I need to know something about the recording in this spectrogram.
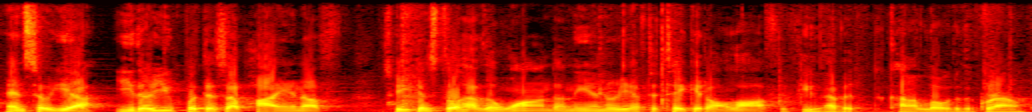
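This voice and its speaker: A man hosts a casual home unboxing video with a medium-pitched voice. He talks through his impressions in a rambling, matter-of-fact way. There is clear noise behind him, with some clicks. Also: steady tone, fast talker. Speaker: host of a product unboxing vlog. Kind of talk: casual hands-on product review.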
